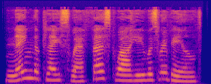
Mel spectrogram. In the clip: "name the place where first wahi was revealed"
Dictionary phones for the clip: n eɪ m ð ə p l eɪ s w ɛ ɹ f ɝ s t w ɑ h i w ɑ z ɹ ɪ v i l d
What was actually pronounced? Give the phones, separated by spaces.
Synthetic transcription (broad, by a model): n eɪ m ð ə p l eɪ s w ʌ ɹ f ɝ s t w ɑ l i w ɑ z ɹ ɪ v i l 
